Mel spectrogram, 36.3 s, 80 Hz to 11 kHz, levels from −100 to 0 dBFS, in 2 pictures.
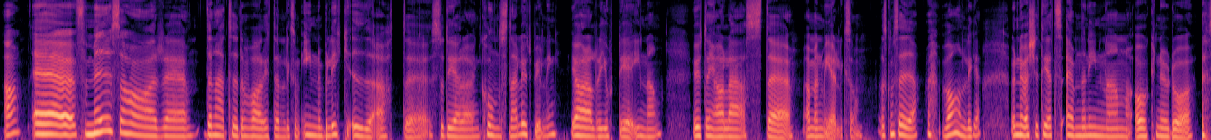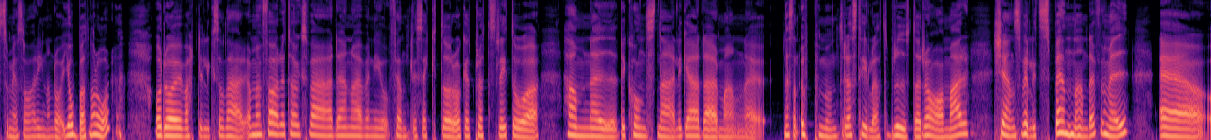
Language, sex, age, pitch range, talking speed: Swedish, female, 20-39, 180-210 Hz, 150 wpm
